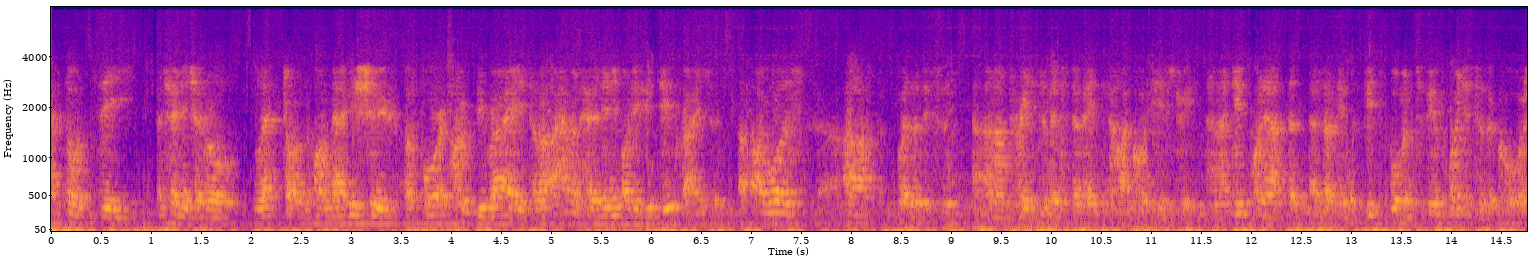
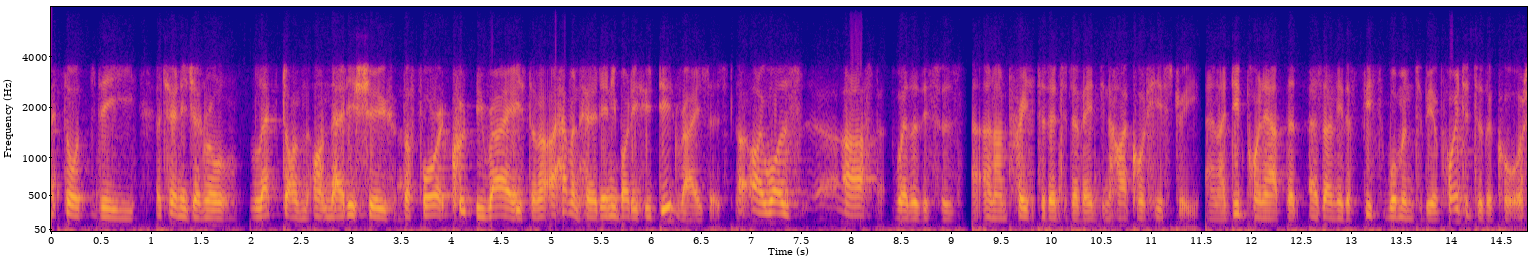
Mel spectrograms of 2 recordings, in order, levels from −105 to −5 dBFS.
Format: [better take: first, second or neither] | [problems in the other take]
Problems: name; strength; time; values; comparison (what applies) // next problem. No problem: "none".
second | noise reduction (neural separator model SepFormer DNS4)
